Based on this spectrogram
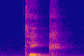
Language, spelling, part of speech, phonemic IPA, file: Dutch, teak, noun / adjective, /tik/, Nl-teak.ogg
- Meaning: teak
